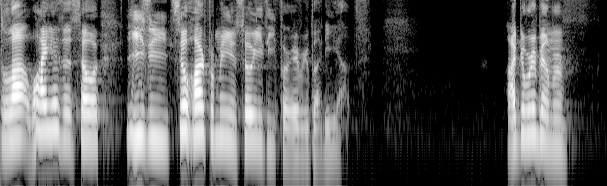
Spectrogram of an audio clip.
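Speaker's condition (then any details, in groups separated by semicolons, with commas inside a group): Cerebral palsy; lifelong disability since youth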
